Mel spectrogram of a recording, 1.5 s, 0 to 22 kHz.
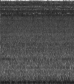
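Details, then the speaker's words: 1965 Plymouth Satellite V8 warming up after swapping Edelbrock 1407 750 cfm carb for Edelbrock 1912 AVS2 800 cfm, earlier vacuum leak from unplugged hole in carb back fixed: steady, even deep idle, no misses or knocks. "l there she is warming up sounding a whole lot better yeah that sounded like a massive early you know vacuum leak wasn't the uh intake it's the back of these carbs they got a massive hole in the back right"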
